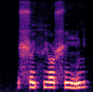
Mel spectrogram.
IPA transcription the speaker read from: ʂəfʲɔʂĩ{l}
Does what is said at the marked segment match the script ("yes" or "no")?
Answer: yes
